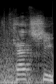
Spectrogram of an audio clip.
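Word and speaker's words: Cait Sith: The reason it's pronounced catchy, if you don't know, is because it's Gaelic.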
